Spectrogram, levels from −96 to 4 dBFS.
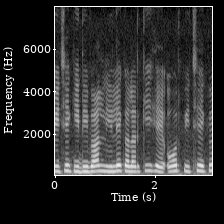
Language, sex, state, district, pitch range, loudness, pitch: Hindi, female, Himachal Pradesh, Shimla, 235-265 Hz, -14 LUFS, 250 Hz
